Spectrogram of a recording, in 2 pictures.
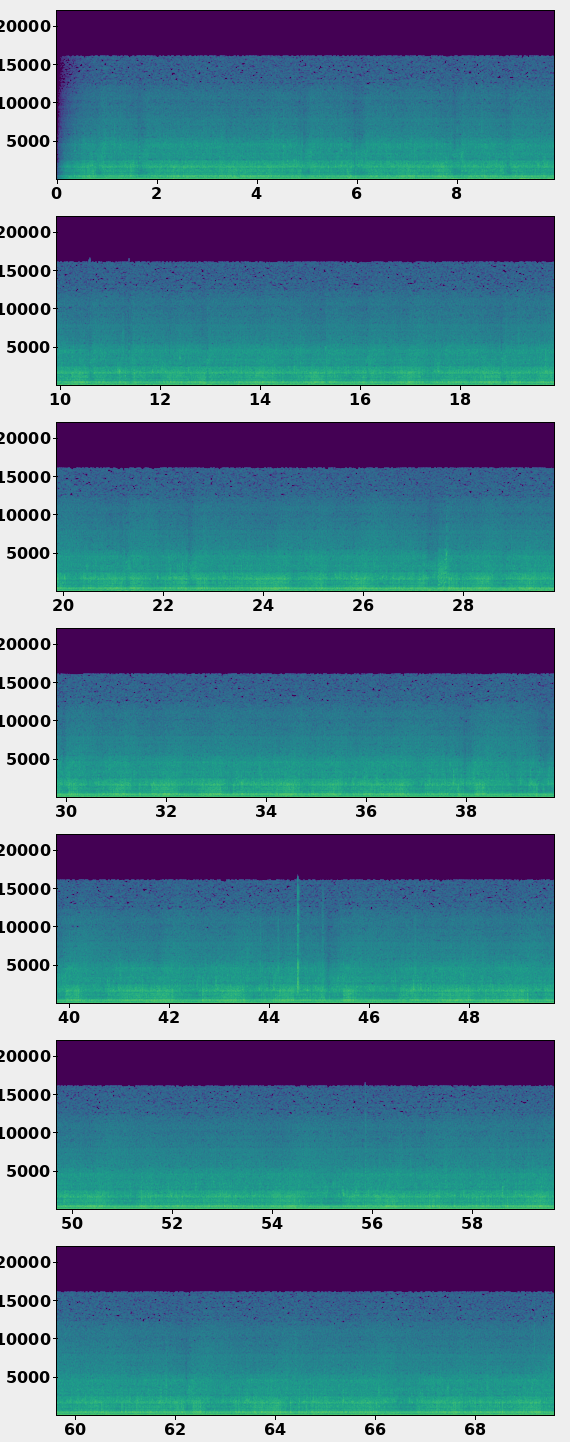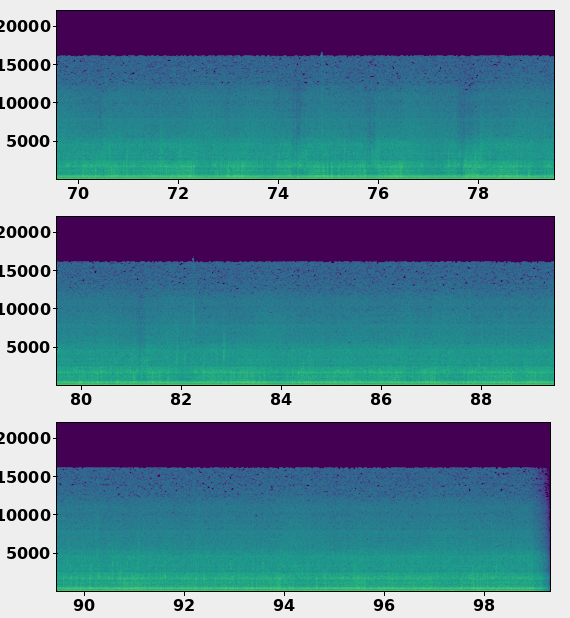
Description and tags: Refrigerator from inside
Redorded inside an old, small and empty refrigerator. A boiling, gurgling, or knocking sound can be heard.
berlin, buzz, cold, drone, empty, field-recording, fridge, german, germany, gurgling, hum, inside, machine, noise, old, refrigerator, small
